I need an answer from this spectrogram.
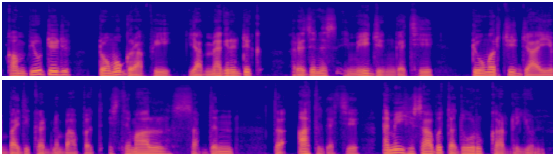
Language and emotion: Kashmiri, neutral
